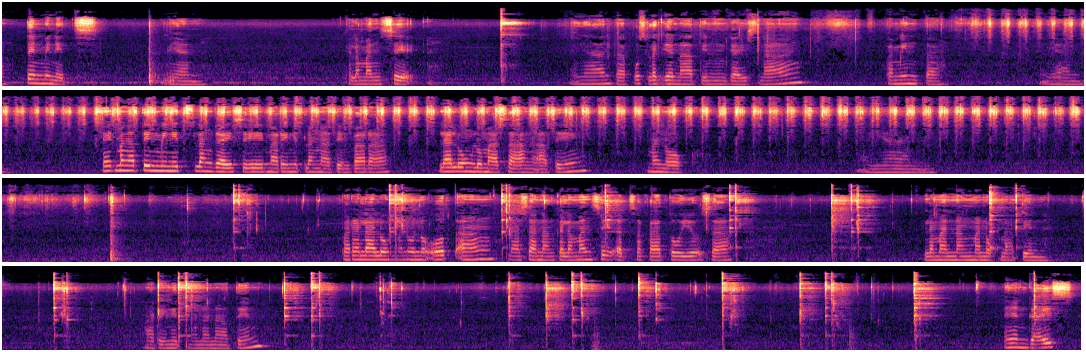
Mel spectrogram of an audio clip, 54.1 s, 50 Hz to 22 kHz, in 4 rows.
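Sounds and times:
pepper shaker rattling: 11.8s - 28.2s.

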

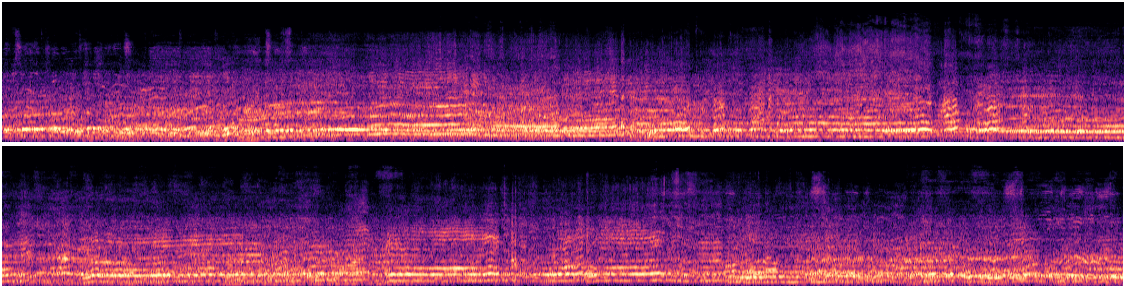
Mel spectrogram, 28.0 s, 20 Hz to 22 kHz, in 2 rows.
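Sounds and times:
race truck engines revving: 0.0s - 28.0s.

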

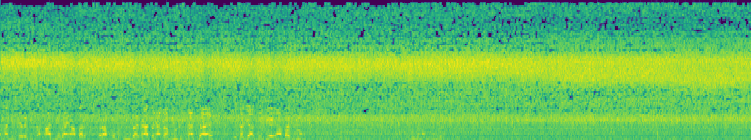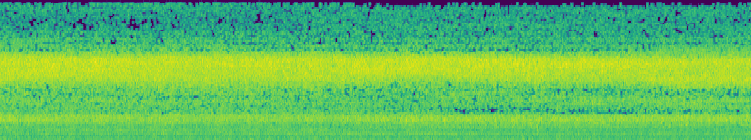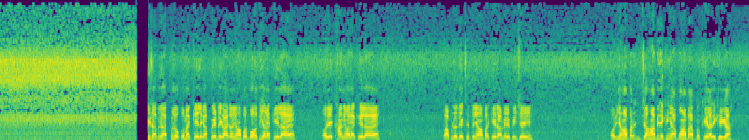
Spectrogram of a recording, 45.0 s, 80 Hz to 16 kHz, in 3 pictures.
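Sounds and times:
waterfall rushing onto boulders: 0.0s - 45.0s.

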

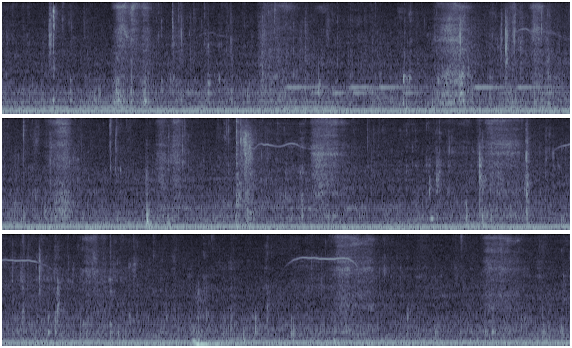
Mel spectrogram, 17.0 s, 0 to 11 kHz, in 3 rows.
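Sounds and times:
dog chewing: 0.0s - 17.0s
low steady hum: 0.0s - 17.0s.

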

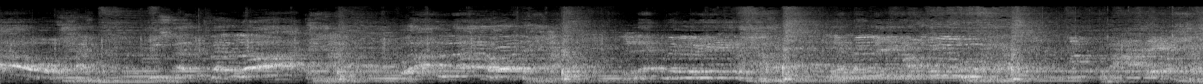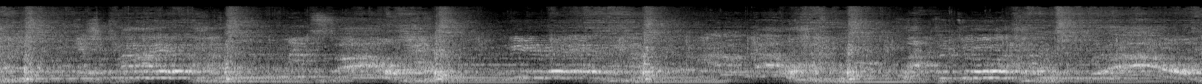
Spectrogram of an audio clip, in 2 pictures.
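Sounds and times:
church band instruments: 0.0s - 24.0s
people singing worship music: 0.0s - 24.0s.

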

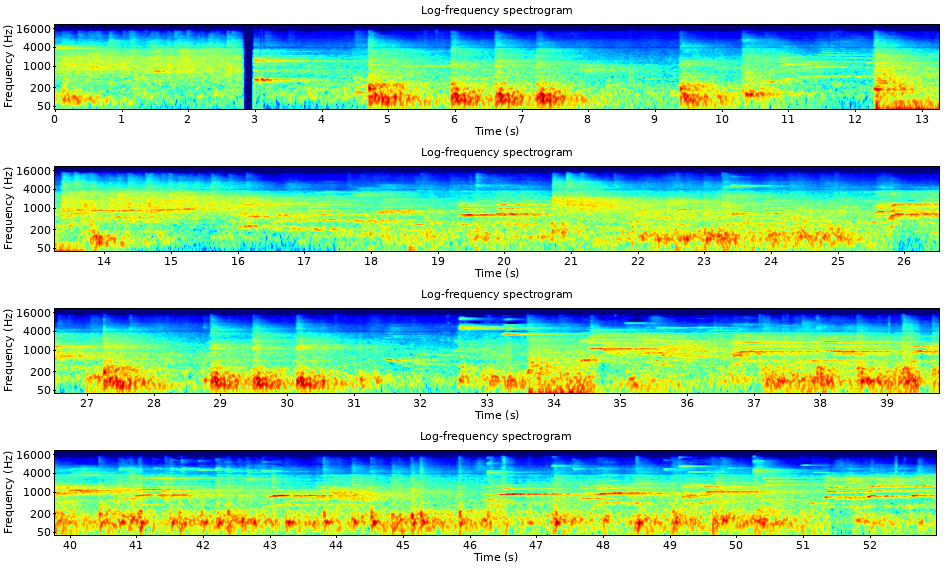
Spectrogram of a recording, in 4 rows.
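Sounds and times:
basketball bouncing on gym floor: 5.9s - 7.7s, 9.4s - 10.6s, 28.8s - 31.3s, 37.1s - 46.0s.

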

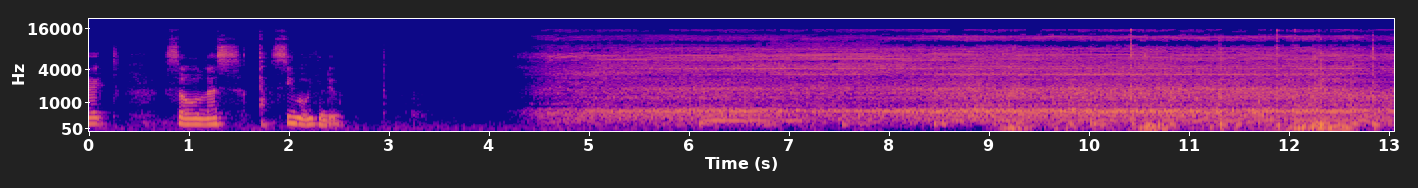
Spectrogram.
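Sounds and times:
vacuum motor whirring with high whine: 4.2s - 13.0s.

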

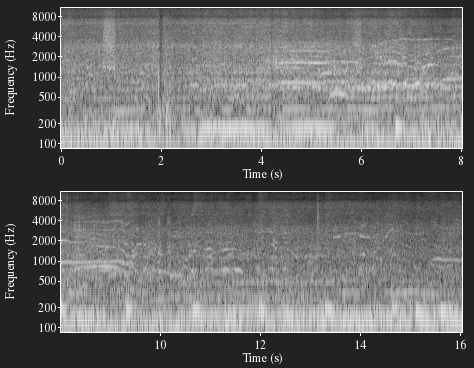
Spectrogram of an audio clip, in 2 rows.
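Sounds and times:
crowd voices: 0.0s - 16.0s
engine running hard: 0.0s - 16.0s
sharp crack: 1.8s - 2.8s.

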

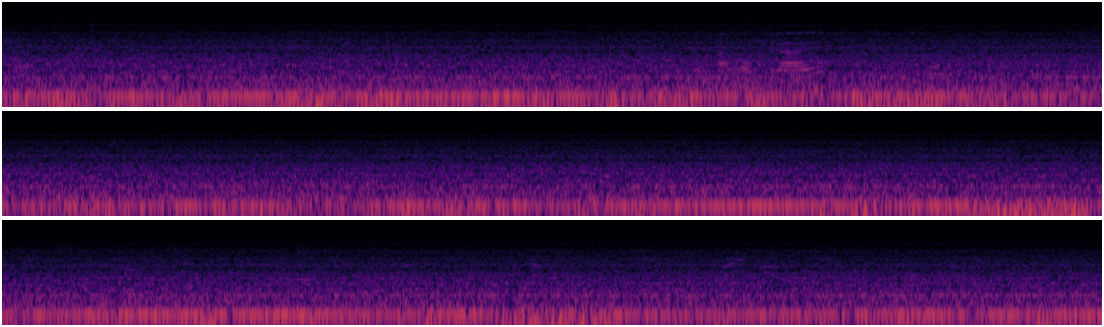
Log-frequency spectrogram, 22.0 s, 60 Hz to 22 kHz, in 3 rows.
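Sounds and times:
jet engines humming in cabin: 0.0s - 22.0s.

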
